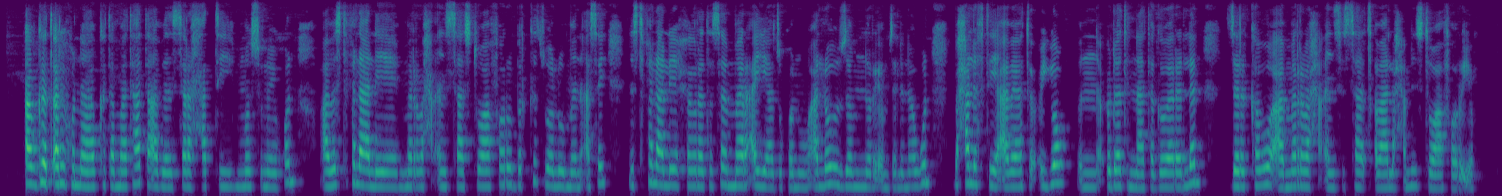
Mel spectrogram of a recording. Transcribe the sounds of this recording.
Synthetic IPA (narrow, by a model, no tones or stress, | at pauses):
ʔaβɡɐt̪ʼɐɾjɪxunːaːβkʰɐt̪ʰɐmat̪ʰat̪aβɨsɨɾaħat̪ʰːimosunojɪxun | ʔaβzɨt̪ʰɐ̥fɐlalɐjemɐɾbaħʔɨ̰nsɨsazɨt̪ʰɐwafɐɾubɨɾkʰɨt͡sʼɨbɐlumɐnʔa̰sɐjnɨzɨt̪ʰɐ̥fɐlalɐjeħɨβɾɐt̪ʰɐsɐβmɐɾʔa̰jːazɨxo̞nua̰lːɐwuzɐmnːɨɾḭʔo̞̰mzɐlːɐnawʊnbɨħalɐft̪ʰiʔa̰βɐjat̪ʰʕɨjːoʕud̪ɐt̪ɨnːat̪ʰɐɡɐβɐɾɐlːɐn | zɨɾɨkːɐβuʔa̰βmɐɾbaħaʔɨ̰nsɨsat͡sʼɐβalaħaminzɨt̪ʰɐwafɐɾuɨ̰jːom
